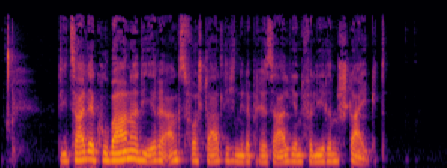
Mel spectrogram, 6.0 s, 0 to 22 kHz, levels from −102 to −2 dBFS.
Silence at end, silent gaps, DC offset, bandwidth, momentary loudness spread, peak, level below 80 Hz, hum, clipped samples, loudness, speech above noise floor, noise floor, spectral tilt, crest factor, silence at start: 0.95 s; none; under 0.1%; 16 kHz; 11 LU; -10 dBFS; -70 dBFS; none; under 0.1%; -33 LUFS; 56 dB; -88 dBFS; -5.5 dB/octave; 22 dB; 0.1 s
